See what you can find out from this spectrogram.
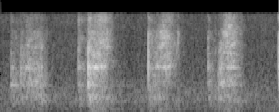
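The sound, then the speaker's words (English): Dishes and pans being handled at a kitchen sink: a steady series of rasping, scrubbing strokes, about one every half second, moderately loud, with no voices. “Who's doing dishes? I'm cooking.”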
